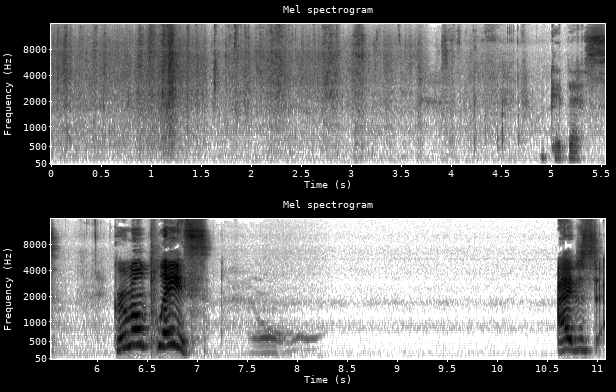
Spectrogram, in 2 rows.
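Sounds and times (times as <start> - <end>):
packaging rustling: 0.0 - 4.9.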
